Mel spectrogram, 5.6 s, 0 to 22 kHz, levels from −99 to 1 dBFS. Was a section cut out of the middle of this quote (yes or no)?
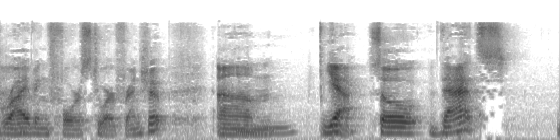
no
